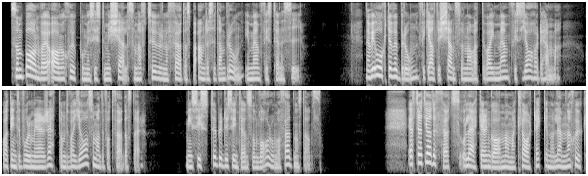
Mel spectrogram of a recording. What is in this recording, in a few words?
SWE Audiobook f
